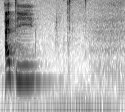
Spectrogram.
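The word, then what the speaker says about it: Äddi: So you pronounce it Adi.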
